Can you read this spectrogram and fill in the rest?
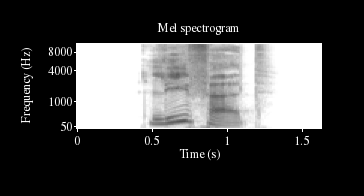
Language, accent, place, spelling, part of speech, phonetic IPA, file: German, Germany, Berlin, liefert, verb, [ˈliːfɐt], De-liefert.ogg
- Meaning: inflection of liefern: 1. third-person singular present 2. second-person plural present 3. plural imperative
